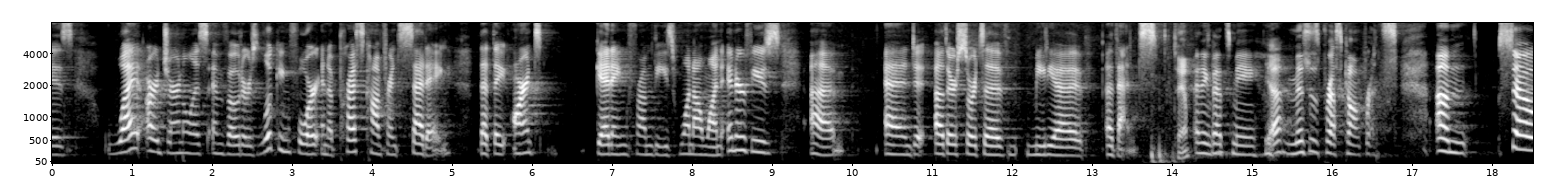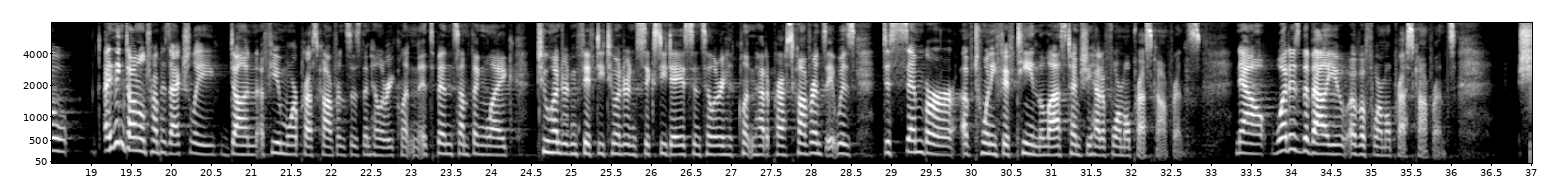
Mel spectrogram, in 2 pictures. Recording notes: This episode was recorded in front of a live audience in Chicago. As part of a show the NPR Politics team produced in partnership with member station WBEZ.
